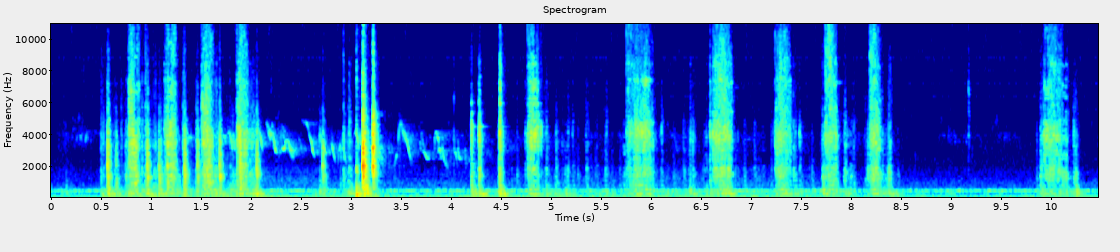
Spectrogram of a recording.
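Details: GM Colorado/Canyon/H3-type truck power window after window regulator replacement: a light, steady motor hum under quick ratcheting clicks as the glass travels down, working normally.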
